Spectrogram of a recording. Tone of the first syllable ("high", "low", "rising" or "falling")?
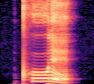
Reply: high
